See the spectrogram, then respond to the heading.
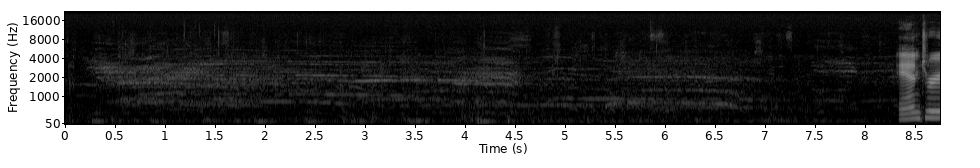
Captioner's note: applause & Cheers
